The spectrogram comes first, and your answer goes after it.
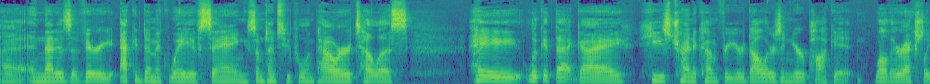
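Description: Speaking fairly quickly with an American accent, a woman has a fairly low pitch and a normal speaking voice. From New York, then Charleston South Carolina. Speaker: city council candidate. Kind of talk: casual interview about policy.

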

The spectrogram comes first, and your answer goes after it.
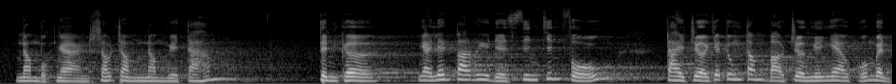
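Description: Over noticeable background noise and audible room echo, the speech moves at a very slow pace with ordinary pitch variation. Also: man, high pitch for a man. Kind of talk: sermon. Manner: formal.

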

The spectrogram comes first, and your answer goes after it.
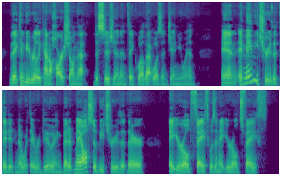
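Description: A man with an ordinary speaking voice, fairly low pitch and ordinary pitch variation, at a fairly quick pace. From Northern Virginia, later Arkansas. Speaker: campus minister. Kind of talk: interview conversation.

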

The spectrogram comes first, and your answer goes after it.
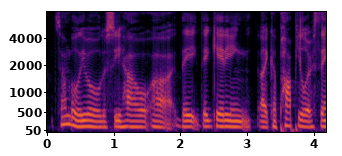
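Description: A woman with a Spanish accent, very deep and low in pitch, at a moderate pace. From Dominican Republic. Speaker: podcast guest, former pageant contestant. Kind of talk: casual chat.

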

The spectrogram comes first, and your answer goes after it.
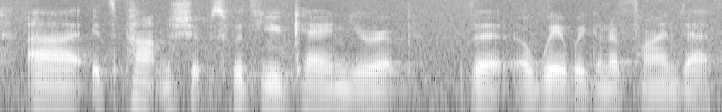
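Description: The speaker has an Australian accent. Noticeable background noise runs behind the voice. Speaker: children's TV programming executive. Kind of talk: conference panel discussion.

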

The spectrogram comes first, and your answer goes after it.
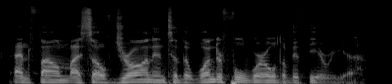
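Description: Very deep and low, a man's voice moves at a moderate pace. The recording is very clean with a silent background. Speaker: listener reading reviews. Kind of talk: reading aloud.

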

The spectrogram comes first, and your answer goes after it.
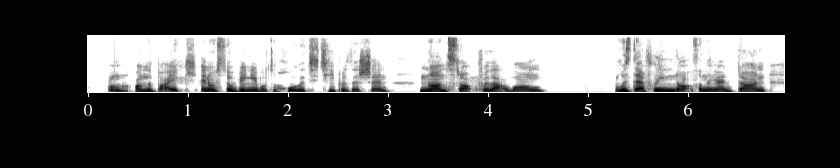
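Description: With a slight American accent, a woman talks fairly quickly at a fairly low pitch and fairly even intonation, recorded dry and close with no echo. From grew up moving abroad, largely China. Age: 20s. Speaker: triathlete. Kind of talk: casual interview.

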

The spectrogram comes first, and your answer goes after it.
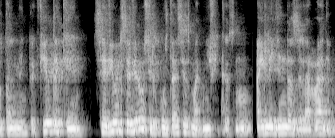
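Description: In an unremarkable speaking voice, a man talks at a moderate pace and medium pitch with lively intonation. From Mexico City. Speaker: music and marketing executive. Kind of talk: interview.

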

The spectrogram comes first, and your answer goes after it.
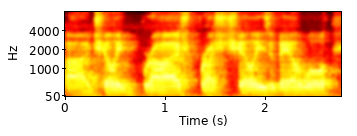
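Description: A man with an American accent speaks at a medium pitch in a bright, sharp tone. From Virginia Beach, US. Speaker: entrepreneur, toothpaste brand founder. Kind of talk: casual interview.

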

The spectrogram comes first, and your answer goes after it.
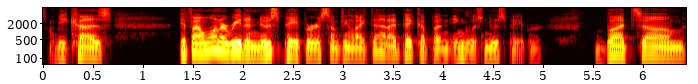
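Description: With an American accent, the speaker goes at a moderate pace on a very clean recording with a silent background. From California, US. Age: 50s. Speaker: voice actor. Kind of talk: casual chat.

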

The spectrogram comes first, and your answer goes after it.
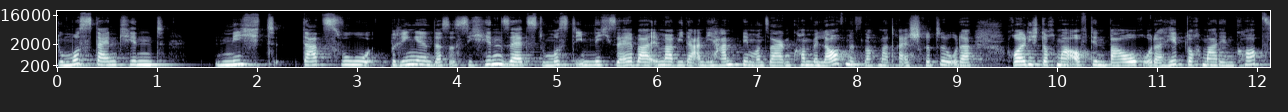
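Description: Speech moves along at a moderate pace. Intonation stays flat and monotone throughout. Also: woman, high pitch for a woman. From Hamburg, northern Germany. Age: 30s. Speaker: parenting podcast co-host. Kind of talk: casual chat. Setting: at a kitchen table.

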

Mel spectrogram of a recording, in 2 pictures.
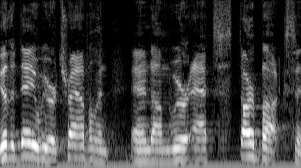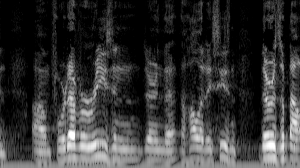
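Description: A man with a Philadelphia accent at a fairly quick pace. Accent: Philadelphia American English. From US Northeast, Philadelphia area. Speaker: pastor. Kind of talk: sermon. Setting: church service with live audience.

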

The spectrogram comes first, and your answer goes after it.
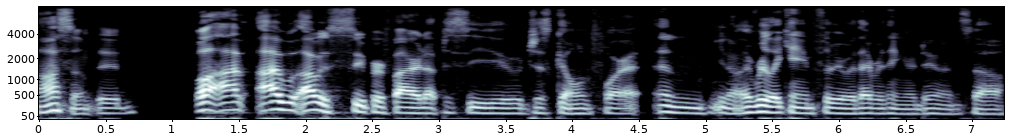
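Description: In a very clean recording with a silent background and a dry, close sound with no echo, a man with a plain, everyday voice speaks at a fairly quick pace. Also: fairly low pitch for a man, ordinary pitch variation. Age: 30s. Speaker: podcast host. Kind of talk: casual chat.

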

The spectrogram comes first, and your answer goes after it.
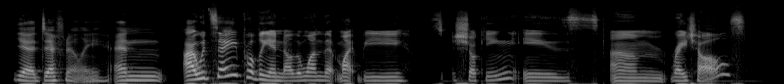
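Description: A woman with an Australian accent speaks at a fairly slow pace, her fairly low voice bright and sharp in tone with ordinary pitch variation. The recording is very clean, with a silent background. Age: 30s. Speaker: metal band lead singer. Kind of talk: casual interview chat.

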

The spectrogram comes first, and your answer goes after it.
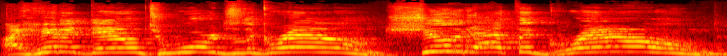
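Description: At a fairly slow pace, the speaker uses a put-on character voice of extremely high pitch, with faint music in the background. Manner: mimicking another character's voice; urgent, shouting.

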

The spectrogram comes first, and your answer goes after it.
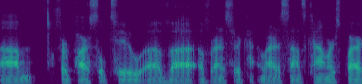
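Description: This man talks at a moderate pace with a Western New York accent. His sound is dry and close, with no echo. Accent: Western New York (Inland North) American. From Buffalo, New York. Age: 40s. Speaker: commercial real estate executive. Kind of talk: interview. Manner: halting, many fillers and restarts.

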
